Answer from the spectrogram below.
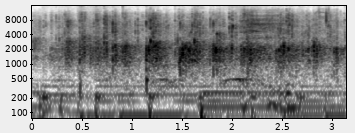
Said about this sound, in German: Ähm, großartig. Ein Applaus für dich.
